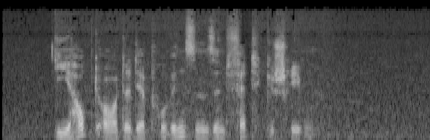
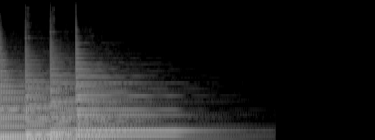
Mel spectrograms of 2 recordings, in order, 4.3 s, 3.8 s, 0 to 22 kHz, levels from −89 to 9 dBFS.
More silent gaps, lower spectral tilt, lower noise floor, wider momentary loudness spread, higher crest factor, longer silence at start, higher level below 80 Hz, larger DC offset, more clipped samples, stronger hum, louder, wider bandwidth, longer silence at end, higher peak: neither; second, -2.5 dB/octave vs -7.5 dB/octave; second, -45 dBFS vs -61 dBFS; about the same, 12 LU vs 13 LU; about the same, 20 dB vs 20 dB; first, 0.5 s vs 0 s; second, -54 dBFS vs -40 dBFS; neither; neither; neither; first, -19 LUFS vs -28 LUFS; first, 17 kHz vs 13 kHz; second, 0.65 s vs 1.65 s; first, -2 dBFS vs -10 dBFS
